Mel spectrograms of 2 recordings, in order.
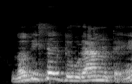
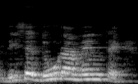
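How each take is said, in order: First: A slow "durante" with the last vowel held; slow, drawn-out "durante" as the misreading; wrong word durante. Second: A slow "duramente" with the "-mente" clearly sounded; slow, emphatic "duramente" as the correction; correct word duramente. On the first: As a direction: say "durante", not duramente. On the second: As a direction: say "duramente" in full. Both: Shown as a demonstration.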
